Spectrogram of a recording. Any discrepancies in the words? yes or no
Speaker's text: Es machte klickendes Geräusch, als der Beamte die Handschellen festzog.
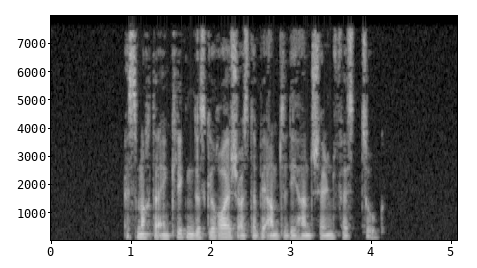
yes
